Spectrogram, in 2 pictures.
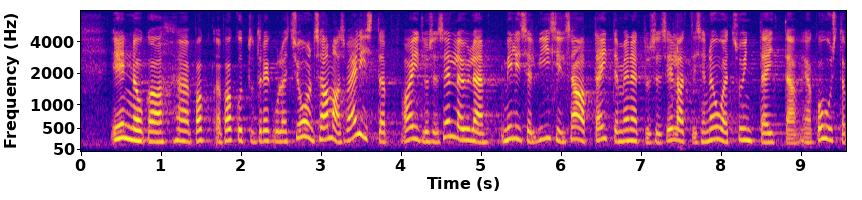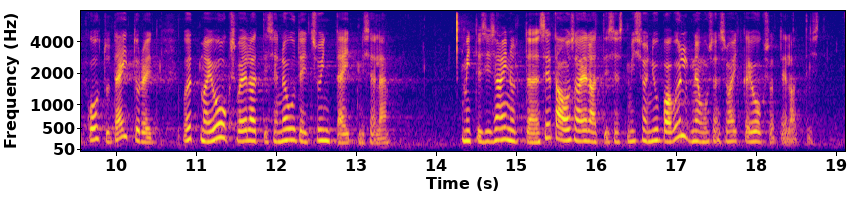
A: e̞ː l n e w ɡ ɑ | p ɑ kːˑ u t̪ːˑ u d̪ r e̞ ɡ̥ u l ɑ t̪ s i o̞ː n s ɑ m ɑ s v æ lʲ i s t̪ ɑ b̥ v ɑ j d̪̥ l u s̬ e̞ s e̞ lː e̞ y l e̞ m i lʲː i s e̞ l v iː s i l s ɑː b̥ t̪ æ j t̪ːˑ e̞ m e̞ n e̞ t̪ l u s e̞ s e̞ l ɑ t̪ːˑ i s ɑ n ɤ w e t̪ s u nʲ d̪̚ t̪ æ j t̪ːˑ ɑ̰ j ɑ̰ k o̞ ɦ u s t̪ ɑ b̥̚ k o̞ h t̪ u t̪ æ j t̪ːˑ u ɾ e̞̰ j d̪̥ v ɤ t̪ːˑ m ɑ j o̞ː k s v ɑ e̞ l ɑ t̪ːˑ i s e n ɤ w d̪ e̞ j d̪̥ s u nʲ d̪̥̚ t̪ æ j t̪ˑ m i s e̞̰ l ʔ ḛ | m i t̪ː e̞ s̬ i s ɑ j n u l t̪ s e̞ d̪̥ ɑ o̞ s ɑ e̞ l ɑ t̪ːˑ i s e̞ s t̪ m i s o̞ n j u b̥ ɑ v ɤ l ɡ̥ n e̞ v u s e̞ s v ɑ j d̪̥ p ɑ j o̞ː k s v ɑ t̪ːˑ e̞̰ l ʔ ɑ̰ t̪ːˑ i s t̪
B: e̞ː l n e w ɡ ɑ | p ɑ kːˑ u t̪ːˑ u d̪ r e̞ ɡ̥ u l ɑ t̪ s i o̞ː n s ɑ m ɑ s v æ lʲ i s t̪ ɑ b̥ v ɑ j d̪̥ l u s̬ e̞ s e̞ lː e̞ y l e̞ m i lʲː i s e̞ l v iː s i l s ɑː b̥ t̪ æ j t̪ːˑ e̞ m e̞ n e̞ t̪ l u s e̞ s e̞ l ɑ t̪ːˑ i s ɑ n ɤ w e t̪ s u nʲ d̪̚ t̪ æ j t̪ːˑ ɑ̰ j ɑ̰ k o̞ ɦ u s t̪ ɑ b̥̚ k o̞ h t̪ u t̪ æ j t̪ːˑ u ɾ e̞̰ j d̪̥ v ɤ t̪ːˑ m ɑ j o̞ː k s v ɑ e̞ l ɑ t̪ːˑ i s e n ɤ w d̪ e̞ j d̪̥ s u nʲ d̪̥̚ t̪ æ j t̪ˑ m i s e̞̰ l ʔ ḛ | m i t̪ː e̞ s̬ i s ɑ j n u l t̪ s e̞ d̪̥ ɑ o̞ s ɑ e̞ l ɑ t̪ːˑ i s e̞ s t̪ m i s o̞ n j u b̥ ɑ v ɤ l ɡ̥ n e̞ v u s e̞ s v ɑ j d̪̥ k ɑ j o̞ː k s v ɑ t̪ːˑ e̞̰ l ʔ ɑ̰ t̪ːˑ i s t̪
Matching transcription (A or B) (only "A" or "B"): B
